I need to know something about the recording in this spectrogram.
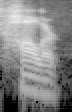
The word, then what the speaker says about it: hollow: I think it's spelled HOLLOW, but it's pronounced holler.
